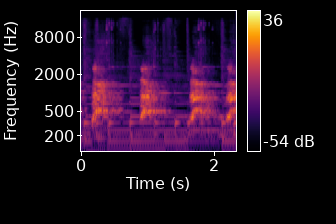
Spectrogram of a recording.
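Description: A dog barks at home, four loud, harsh barks with short pauses between them over a steady low background hum, and no voices.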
